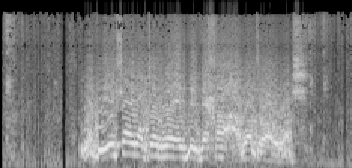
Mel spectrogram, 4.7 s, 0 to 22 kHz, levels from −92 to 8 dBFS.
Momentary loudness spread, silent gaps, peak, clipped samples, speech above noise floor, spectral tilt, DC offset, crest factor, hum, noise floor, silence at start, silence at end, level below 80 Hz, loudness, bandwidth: 20 LU; none; 0 dBFS; 0.2%; 22 dB; -3.5 dB/octave; under 0.1%; 8 dB; none; -28 dBFS; 0.05 s; 0 s; -40 dBFS; -6 LUFS; 17.5 kHz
